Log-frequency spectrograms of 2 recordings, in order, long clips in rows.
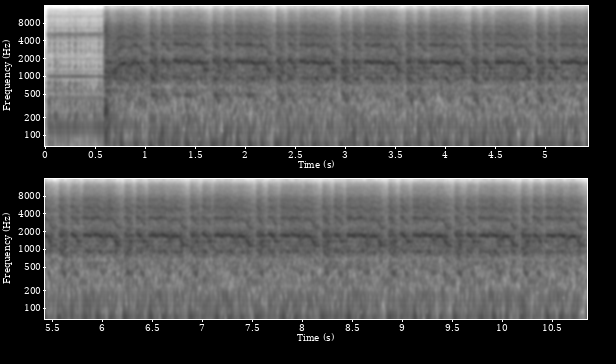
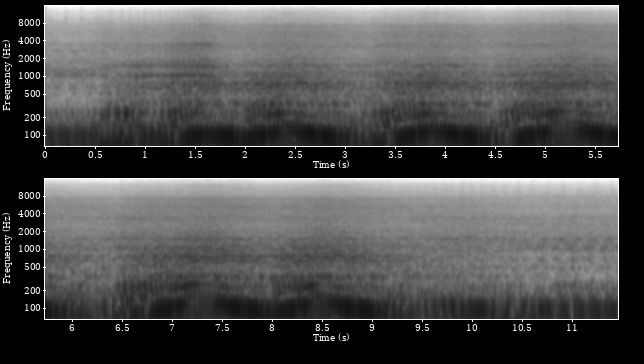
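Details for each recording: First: Jeep WJ Grand Cherokee 2.7 CRD diesel after installing replacement injectors and recharging a low battery: steady labored cranking about ninety turns a minute with no firing; crank no start. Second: Jeep WJ Grand Cherokee 2.7 CRD diesel with injector problems, throttle test after Liquid Moly; repeated revs rise and fall smoothly with no knocking, and the engine sounds better, though it is still smoking a lot, only slightly less.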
